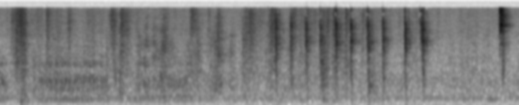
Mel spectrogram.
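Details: Boston Terrier puppies: a low, rumbling growl-like sound with a faint whine in the first two seconds, followed by a rapid run of sharp clicking taps and one louder knock at the close.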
